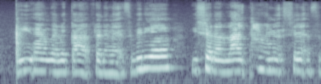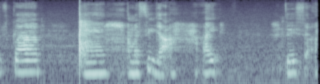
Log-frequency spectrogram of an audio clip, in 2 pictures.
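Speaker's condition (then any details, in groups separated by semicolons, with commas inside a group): Cerebral palsy; from birth, left leg affected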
